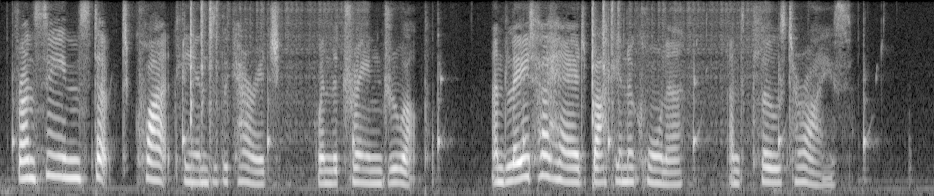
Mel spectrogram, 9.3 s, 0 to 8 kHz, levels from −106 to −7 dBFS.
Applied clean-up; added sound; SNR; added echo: none; Drip + Coin (dropping); 15 dB; none.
